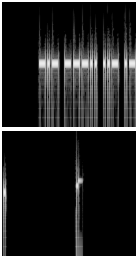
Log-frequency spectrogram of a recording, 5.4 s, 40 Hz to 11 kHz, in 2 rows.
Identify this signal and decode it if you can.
Morse code, heard as a keyed tone, about 28 wpm, 700 Hz. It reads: K8UR
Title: USA Call Signs - 4x Character Spacing - 28wpm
